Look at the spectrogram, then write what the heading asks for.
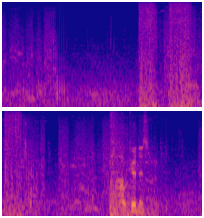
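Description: Explosions and gunfire in the video game Half-Life, several sharp loud bursts separated by quieter gaps, with a person exclaiming over them.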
